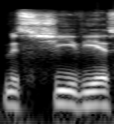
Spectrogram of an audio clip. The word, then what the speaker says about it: mischievous: Mischievous stress and pronunciation.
